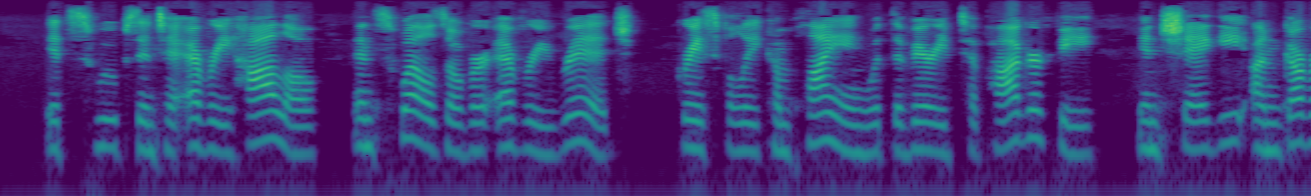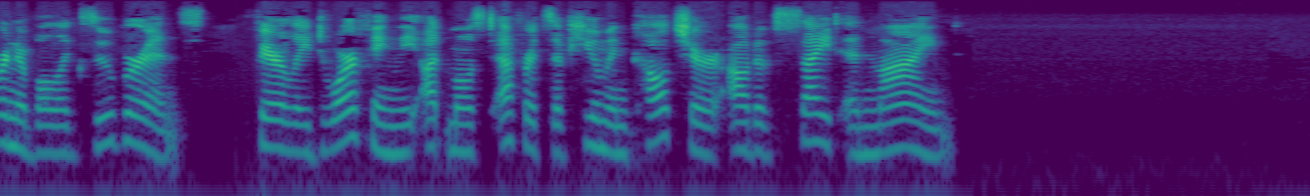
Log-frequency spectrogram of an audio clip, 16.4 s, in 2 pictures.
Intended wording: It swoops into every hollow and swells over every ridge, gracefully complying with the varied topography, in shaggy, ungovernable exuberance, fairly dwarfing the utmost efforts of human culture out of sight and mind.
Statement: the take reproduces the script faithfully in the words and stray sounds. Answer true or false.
true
